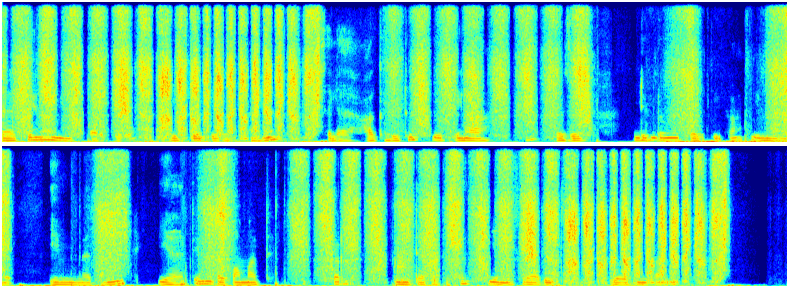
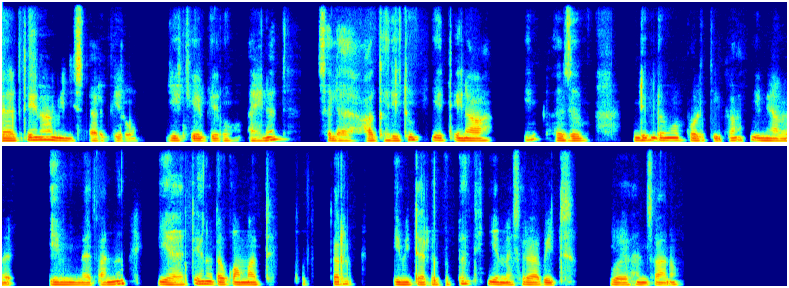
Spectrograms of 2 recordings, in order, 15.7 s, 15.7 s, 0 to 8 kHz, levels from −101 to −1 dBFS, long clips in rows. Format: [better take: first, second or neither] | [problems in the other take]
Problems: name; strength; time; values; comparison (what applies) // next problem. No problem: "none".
second | background sound (Tools); 5 dB above the speech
